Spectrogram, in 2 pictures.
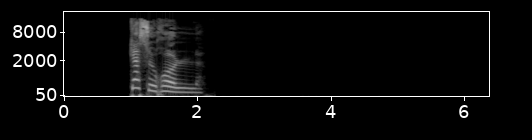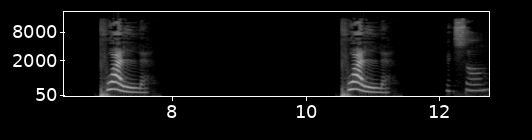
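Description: A young woman says single words slowly and clearly, close by.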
